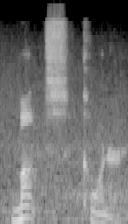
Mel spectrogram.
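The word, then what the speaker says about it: Moncks Corner: It's pronounced Monks Corner.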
